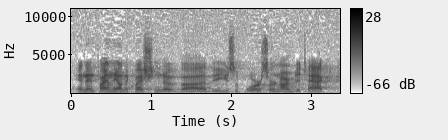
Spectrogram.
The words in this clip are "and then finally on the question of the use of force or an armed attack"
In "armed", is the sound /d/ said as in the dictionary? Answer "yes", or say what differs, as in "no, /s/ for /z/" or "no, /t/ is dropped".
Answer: yes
